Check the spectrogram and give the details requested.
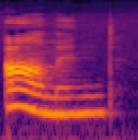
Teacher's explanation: almond this is commonly mispronounced as almond it should be almond the L there is silent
